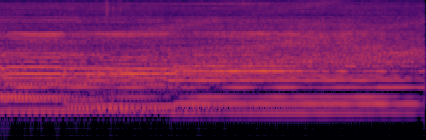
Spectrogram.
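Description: A cappella vocal ensemble holding sustained, wordless chords, moving to a new chord about two-thirds of a second in and again near two seconds in.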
